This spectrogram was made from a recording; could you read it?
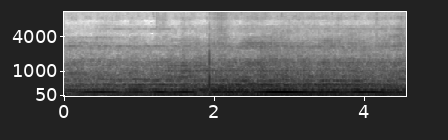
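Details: Roughly 12-year-old Whirlpool fridge/freezer, model 6ED2FHKXRL04, makes a constant low growling groan, like a distant gyrocopter, from the compressor area while the compressor runs. It stops when the compressor stops. The cause is a dry-bearing condenser fan motor.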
